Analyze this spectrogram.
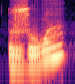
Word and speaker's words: joint: Okay, here you have this O-I-N, ouin sound. Joint, joindre. Okay, same thing here, but then final T not pronounced, so joint. Okay, so joindre, joint.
